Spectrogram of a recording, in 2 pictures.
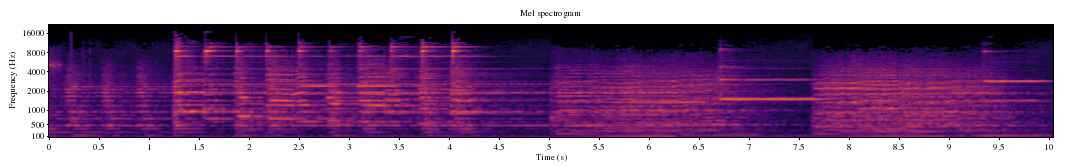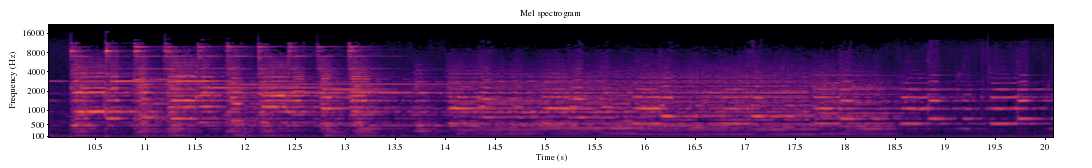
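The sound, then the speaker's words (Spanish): Bright, tinkling bell-like tones ripple quickly over a sustained musical backdrop, steady and fairly loud throughout, with clusters of rapid chiming notes recurring across the passage. “Y si eres curiosa, verás cupidos color de rosa que al agitar sus blancas alitas dejan sonido de campanitas.”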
